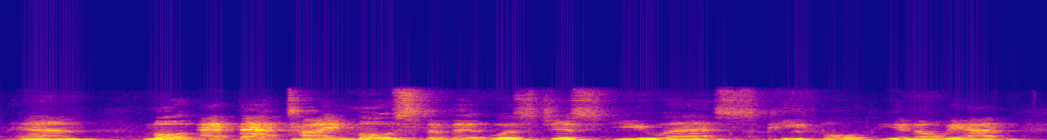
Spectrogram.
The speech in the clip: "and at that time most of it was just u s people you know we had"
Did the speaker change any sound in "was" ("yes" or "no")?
no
